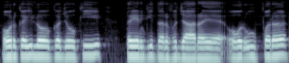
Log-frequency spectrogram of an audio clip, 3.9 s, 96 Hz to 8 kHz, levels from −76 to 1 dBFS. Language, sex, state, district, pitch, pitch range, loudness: Hindi, male, Chandigarh, Chandigarh, 155 Hz, 150-160 Hz, -14 LUFS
